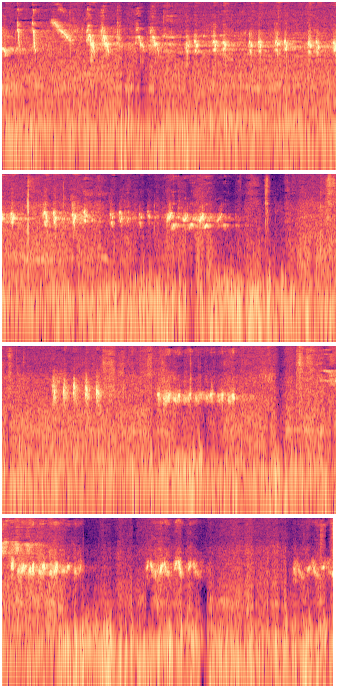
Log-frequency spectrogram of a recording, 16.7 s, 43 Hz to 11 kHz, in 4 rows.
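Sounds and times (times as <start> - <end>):
Northern mockingbird singing: 0.0 - 7.2, 9.0 - 11.4, 12.4 - 13.7, 14.3 - 15.1, 16.0 - 16.6.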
